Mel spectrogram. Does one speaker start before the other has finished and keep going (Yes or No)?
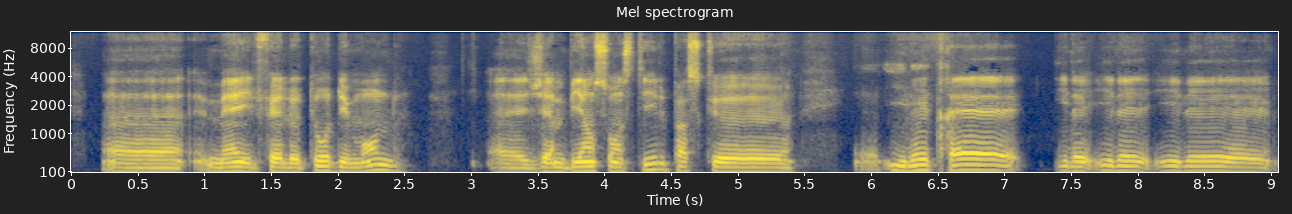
No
